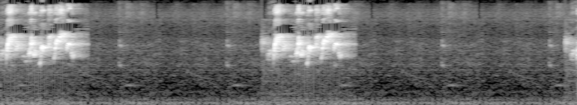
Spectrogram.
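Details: White-cheeked red-whiskered bulbul singing in the Sông Kôn song style, a recording used for training: bright, warbled phrases about one second long that rise and fall. Two bursts arrive roughly three and a half seconds apart, with a low, steady background hum.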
